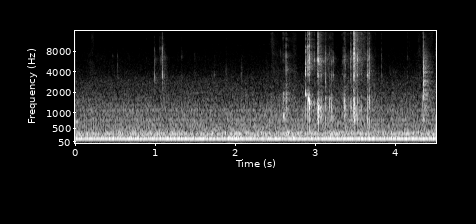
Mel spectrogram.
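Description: Plastic breast pump parts clicking and tapping as a collection bottle is picked up and fitted to the flange assembly, with a cluster of clicks about three seconds in. A steady low hum runs underneath.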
